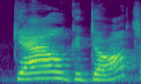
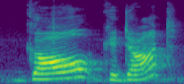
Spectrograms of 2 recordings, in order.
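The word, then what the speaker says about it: Gal Gadot: casting of gal GDOT I'm making sure I try and pronounce it right a lot of you yesterday were like that's the French uh pronunciation of her name not the Israeli so I heard it was Gul gdat uh she's playing Wonder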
